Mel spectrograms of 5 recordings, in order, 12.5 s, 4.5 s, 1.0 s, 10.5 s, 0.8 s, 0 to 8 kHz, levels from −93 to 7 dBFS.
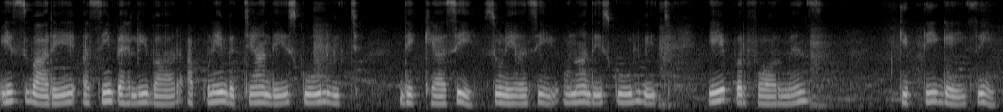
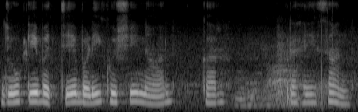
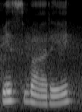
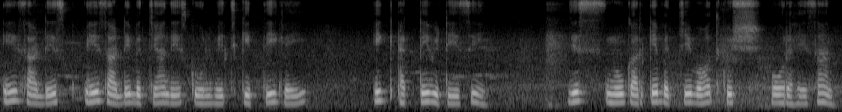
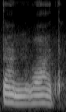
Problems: constant background noise, continuous background conversations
